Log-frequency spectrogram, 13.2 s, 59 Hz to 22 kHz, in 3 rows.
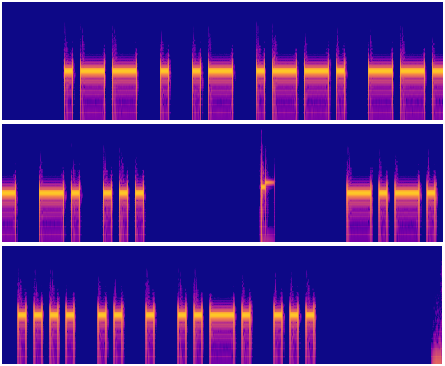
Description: Morse code, heard as a keyed tone, about 15 wpm, 700 Hz. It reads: WEAPONS CHIEFS
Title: Sets of 5 Words Encore - New Word Drill - 15wpm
